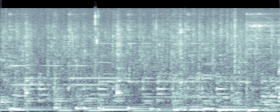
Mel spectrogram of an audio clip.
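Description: Background music with a prominent bass line moving in steady steps under held higher notes.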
